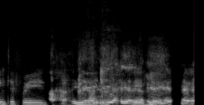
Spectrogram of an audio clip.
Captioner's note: laughing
